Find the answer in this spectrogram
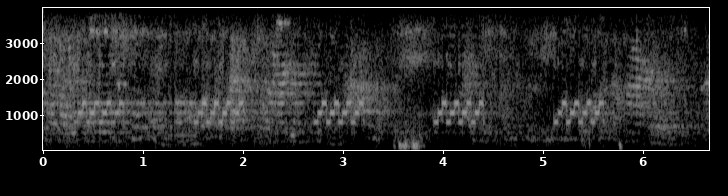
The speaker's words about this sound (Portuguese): Menina, o telefone aqui não para.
